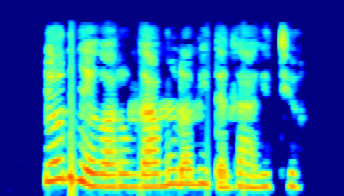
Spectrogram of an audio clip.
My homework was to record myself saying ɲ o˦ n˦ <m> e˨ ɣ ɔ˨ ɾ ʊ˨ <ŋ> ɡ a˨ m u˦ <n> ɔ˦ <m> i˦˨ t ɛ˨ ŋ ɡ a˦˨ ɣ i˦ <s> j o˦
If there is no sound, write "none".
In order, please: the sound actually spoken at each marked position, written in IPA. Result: ɲ, ŋ, n, m, t

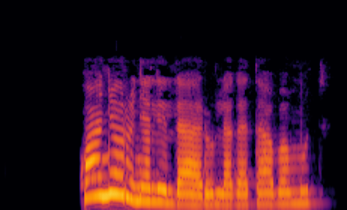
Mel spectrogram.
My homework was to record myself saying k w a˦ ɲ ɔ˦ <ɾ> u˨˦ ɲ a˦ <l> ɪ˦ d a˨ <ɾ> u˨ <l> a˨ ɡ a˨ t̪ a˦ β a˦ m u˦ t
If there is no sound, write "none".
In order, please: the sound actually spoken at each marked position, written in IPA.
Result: ɾ, l, ɾ, l

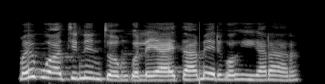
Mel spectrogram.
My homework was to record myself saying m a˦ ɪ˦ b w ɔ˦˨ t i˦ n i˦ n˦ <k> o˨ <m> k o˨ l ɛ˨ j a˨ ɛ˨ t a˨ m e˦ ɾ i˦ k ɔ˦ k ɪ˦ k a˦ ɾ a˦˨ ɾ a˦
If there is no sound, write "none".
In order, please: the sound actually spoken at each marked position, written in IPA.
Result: t, m

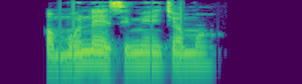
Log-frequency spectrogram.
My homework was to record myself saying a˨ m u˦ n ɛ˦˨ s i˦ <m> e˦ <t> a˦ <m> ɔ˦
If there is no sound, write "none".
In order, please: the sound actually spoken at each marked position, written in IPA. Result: m, t͡ʃ, m

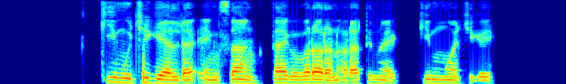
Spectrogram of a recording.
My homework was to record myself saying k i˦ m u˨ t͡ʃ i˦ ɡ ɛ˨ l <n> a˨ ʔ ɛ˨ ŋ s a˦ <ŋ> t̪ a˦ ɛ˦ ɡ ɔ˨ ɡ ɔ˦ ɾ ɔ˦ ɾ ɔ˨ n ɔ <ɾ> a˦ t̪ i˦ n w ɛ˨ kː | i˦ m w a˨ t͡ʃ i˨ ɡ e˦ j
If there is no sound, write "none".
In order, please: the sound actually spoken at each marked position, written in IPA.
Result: d, ŋ, ɾ

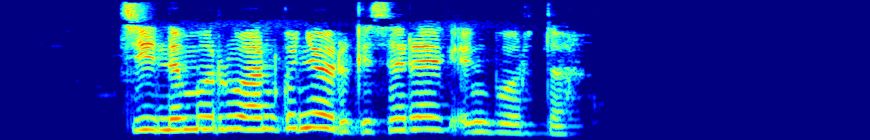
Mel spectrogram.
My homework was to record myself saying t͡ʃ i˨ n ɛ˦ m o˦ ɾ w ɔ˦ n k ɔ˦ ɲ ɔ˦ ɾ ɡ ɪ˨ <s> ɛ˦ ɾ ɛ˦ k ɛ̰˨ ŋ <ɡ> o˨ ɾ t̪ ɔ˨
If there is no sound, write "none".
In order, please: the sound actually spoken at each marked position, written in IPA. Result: s, b

